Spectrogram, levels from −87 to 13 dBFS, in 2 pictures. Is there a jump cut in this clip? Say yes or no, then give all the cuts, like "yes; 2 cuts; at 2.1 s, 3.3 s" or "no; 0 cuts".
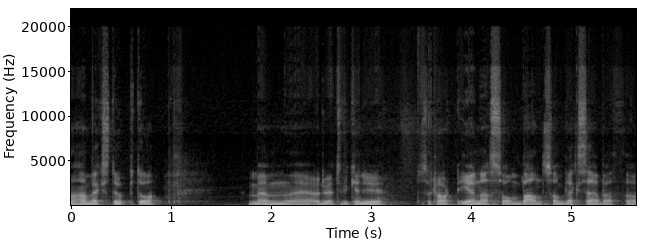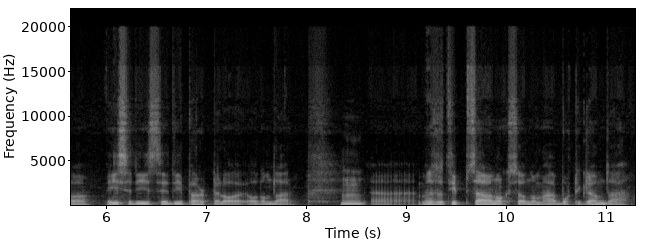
no; 0 cuts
